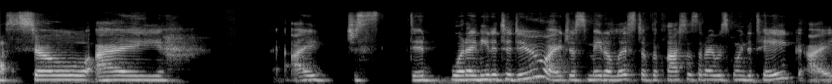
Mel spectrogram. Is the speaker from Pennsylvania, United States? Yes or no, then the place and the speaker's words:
no; Florida, United States; I'm originally from Florida.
